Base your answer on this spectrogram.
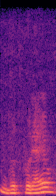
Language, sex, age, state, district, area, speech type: Nepali, male, 60+, West Bengal, Darjeeling, rural, spontaneous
